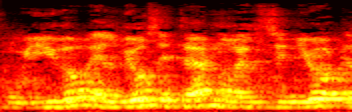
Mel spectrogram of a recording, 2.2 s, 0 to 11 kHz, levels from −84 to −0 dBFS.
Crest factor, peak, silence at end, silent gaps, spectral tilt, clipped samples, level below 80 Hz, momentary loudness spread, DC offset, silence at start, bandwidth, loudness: 14 dB; 0 dBFS; 0 s; none; -6.5 dB/octave; under 0.1%; -60 dBFS; 5 LU; under 0.1%; 0 s; 9.4 kHz; -16 LUFS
